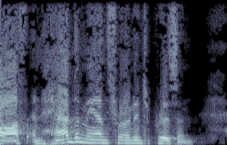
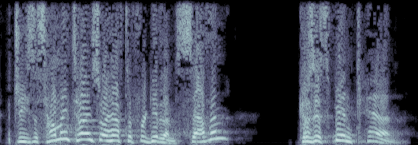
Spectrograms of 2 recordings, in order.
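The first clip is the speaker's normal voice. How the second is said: whiny complaint; 8 semitones higher than usual. Pretend. Mocking a grudge-holder's complaint.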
